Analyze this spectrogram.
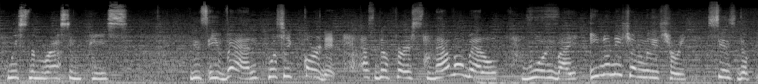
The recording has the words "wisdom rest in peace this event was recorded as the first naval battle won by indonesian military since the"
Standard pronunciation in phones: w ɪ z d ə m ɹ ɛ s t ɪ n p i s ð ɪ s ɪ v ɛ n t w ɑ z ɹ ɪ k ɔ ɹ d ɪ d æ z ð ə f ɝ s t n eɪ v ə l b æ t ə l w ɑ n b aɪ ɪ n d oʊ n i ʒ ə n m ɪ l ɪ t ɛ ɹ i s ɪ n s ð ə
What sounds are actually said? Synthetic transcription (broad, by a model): w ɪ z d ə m ɹ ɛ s ɪ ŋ p i s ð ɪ s ɪ v ɛ n t w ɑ s ɹ ɪ k ɔ ɹ d ɪ d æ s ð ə f ɝ s t n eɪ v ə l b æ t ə l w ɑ n b aɪ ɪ n d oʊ n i ʃ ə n m ɪ l ɪ t ɛ ɹ i s ɪ n s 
